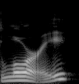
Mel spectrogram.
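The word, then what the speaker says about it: Laray: Her name I happen to know is Lorie. Mhm. And it's spelled l a r a y, which is different for sure.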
